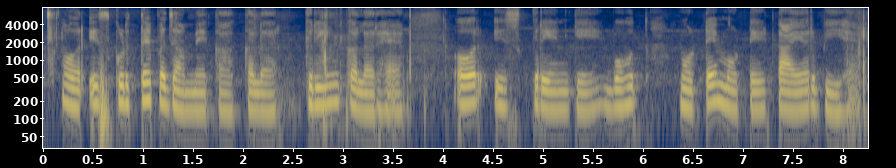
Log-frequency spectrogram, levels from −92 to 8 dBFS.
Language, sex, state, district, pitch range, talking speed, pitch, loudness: Hindi, female, Punjab, Fazilka, 145-175 Hz, 140 wpm, 155 Hz, -19 LUFS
